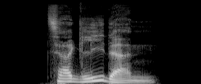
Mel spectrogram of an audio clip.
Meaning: 1. to dismember 2. to parse
- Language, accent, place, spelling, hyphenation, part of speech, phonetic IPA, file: German, Germany, Berlin, zergliedern, zer‧glie‧dern, verb, [t͡sɛɐ̯ˈɡliːdɐn], De-zergliedern.ogg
